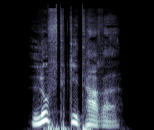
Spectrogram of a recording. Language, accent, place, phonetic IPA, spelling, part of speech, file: German, Germany, Berlin, [ˈlʊftɡiˌtaʁə], Luftgitarre, noun, De-Luftgitarre.ogg
- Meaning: air guitar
